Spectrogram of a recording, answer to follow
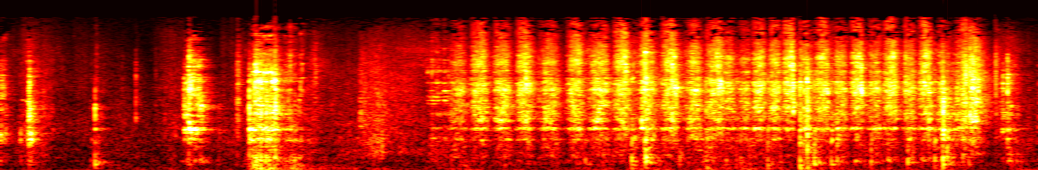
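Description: Hacksaw cutting through a plastic drain fitting held in a bench vise, in quick, even back-and-forth strokes that start about four seconds in and keep going. The fitting is being trimmed down so it sits flush against the tray bottom. A few loud knocks come before the sawing begins.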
